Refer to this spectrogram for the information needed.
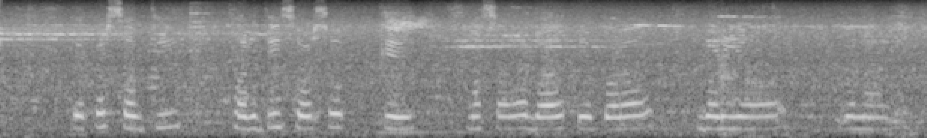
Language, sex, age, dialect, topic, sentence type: Bhojpuri, female, 18-24, Northern, agriculture, statement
